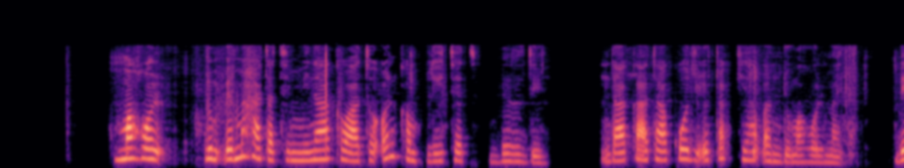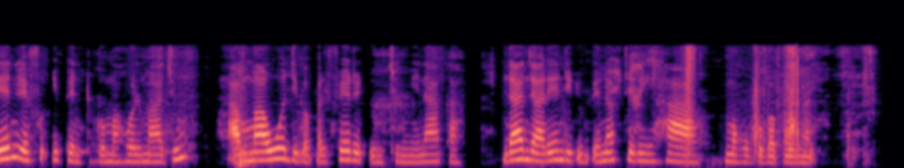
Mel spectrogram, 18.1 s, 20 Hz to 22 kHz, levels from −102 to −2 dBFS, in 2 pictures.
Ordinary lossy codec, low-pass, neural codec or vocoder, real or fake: AAC, 48 kbps; 7.2 kHz; none; real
